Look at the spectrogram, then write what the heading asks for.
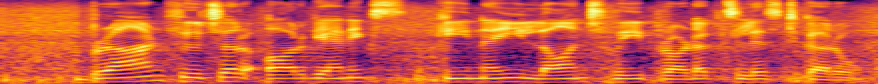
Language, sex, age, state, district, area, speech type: Urdu, male, 18-30, Uttar Pradesh, Mau, urban, read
